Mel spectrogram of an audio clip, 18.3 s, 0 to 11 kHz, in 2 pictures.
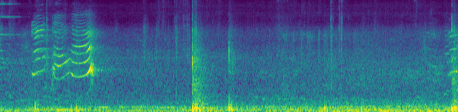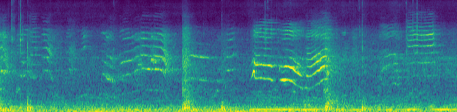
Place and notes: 兒三公園, Gongguan Township - in the Park
in the Park, traffic sound, play basketball, Child, Binaural recordings, Sony PCM D100+ Soundman OKM II
Gongguan Township, Miaoli County, Taiwan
